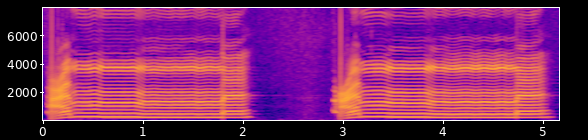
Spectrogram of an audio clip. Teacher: mim yang bertasydid mim ditahan dua harakat pelafalannya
